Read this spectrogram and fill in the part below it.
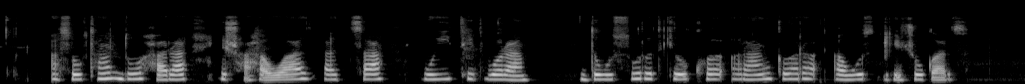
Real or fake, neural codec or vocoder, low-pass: real; none; 9.9 kHz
